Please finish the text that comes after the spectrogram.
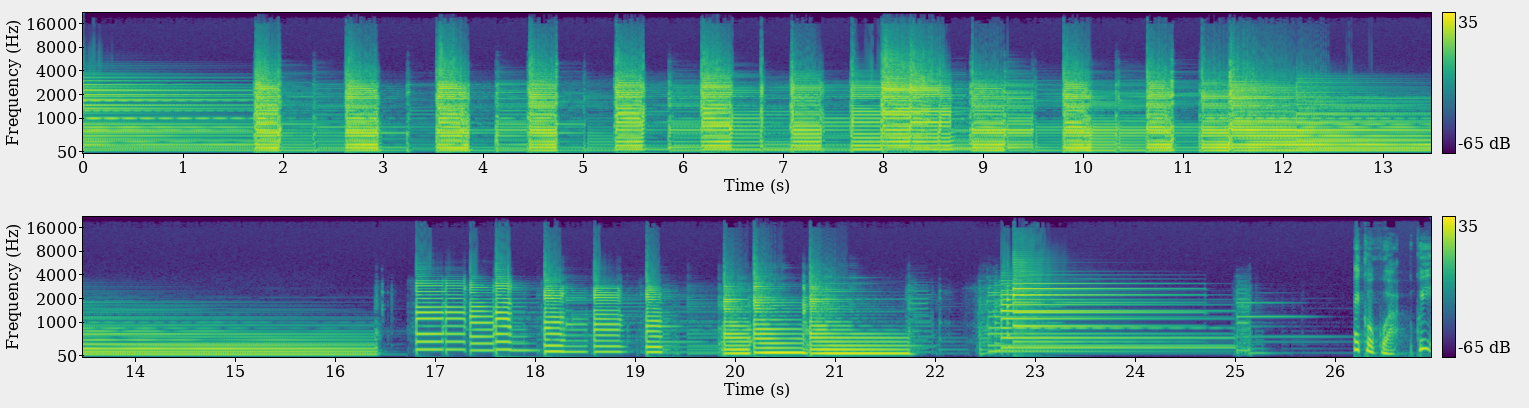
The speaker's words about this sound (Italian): Adesso ci spostiamo in un'atmosfera un pochino più aggressiva, anche se sempre sul pulito, ascolto, però il tipico suono roccheggiante USA, eh, anche qui giocheremo un po' con le varie posizioni dei pick up. Andiamo a sentire come va.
